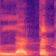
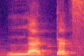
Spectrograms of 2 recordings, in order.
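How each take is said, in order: First: The word ends without a final s sound. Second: The word ends with a final s sound. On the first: "कुछ लोग केवल उसको लैटेक भी pronounce करते हैं" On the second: "लैटेक्स भी pronounce करते हैं कुछ लोग"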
